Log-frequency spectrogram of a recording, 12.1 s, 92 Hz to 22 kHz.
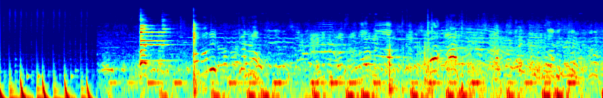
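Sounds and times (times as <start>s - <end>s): ring bell: 2.8s - 3.7s
crowd shouting: 4.8s - 12.0s.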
